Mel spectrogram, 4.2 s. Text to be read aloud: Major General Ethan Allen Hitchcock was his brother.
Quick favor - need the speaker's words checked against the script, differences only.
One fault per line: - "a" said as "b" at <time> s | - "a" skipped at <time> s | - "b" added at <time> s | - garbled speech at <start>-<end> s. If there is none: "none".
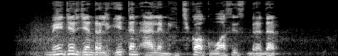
none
